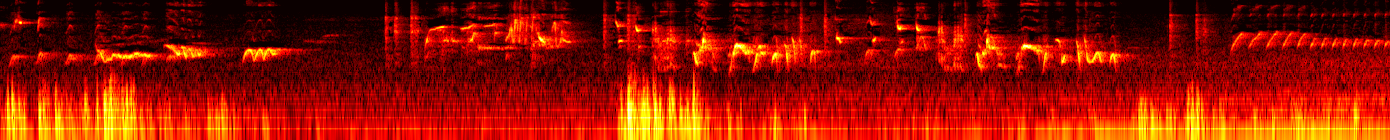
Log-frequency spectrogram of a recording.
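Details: White-rumped shama singing actively, a training recording for other birds: varied clear whistled phrases, some slurred and rising, others in quick chattering runs, with pauses and low thumping noise beneath.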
